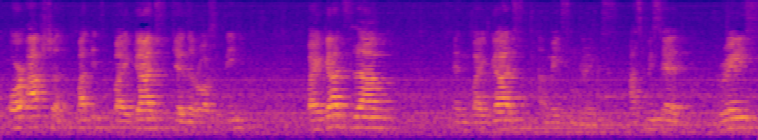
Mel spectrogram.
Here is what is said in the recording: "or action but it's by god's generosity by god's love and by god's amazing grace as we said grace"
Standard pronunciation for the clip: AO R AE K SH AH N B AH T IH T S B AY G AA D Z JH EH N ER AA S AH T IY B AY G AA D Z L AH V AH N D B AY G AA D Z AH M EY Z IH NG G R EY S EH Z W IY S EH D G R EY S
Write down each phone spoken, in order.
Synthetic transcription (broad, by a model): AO R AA K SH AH N B AH T IH T S B AY G AA D S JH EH N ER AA S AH T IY B AY G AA D S L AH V AH N D B AY G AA D S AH M EY S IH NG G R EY S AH S W IY S EH D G R EY S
